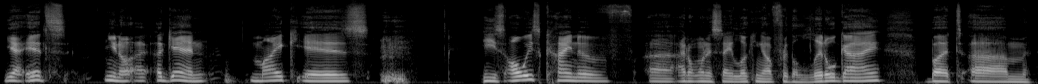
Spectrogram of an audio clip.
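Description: A man's voice: a little high, fairly even intonation, slow, no room sound, clean studio sound. A man chatting about a film, searching for words with lots of ums and restarts. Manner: hesitant, many ums and restarts. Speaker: podcast co-host. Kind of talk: casual film discussion.

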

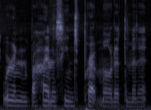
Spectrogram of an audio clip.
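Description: A woman hosting a podcast, chatting playfully with animated, joking energy. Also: sits low, brisk. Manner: playful, animated, swears for jokes. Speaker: podcast host. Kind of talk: casual chat.

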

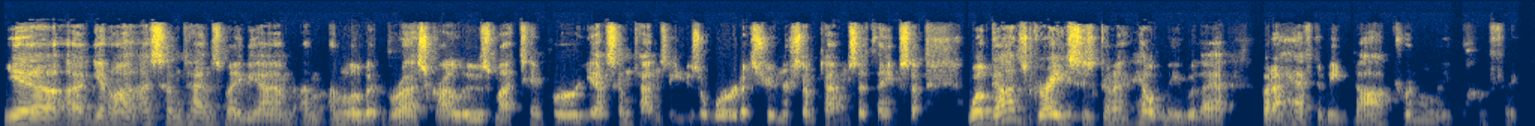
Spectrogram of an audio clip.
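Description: A male preacher speaking as a guest in an interview. He tells personal stories in a halting way, often doubling back over his words. His voice sits in an ordinary middle range. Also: mid-range voice, a bit bright. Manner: halting, with many repeated words. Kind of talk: conversational storytelling.

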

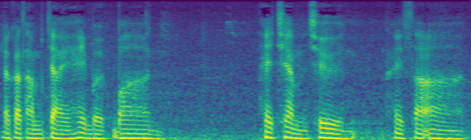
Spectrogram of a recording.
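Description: A man teaching Buddhist meditation, guiding listeners gently and soothingly in short phrases with long pauses. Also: sits low, fairly even intonation, slight background noise. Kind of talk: guided meditation instruction.

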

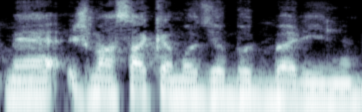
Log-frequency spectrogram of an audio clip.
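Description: A man's voice: mid-range voice, steady tone, fairly quick, darkish tone, breathy edge. A young man with a Québécois French accent, chatting casually about video games, loose and profane, dropping English words into his talk. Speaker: podcast co-host.

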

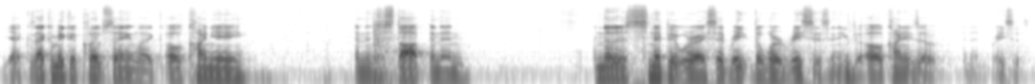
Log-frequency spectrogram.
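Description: A young man hosting a casual late-night podcast, talking in a relaxed, laid-back way with lots of fillers. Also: on the low side, moderate pace. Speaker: podcast host.

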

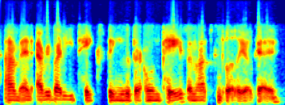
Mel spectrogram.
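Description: Young guy from india, deep voice, lots of likes and ums, tinny call audio. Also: flat delivery, fast, slightly rough. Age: early 20s. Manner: rambling, full of "like" and "um". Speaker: guest. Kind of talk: casual interview answers. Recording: phone-like remote call audio.

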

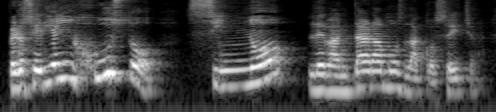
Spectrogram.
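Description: A preacher delivering a sermon, stressing key words by slowing down and repeating them. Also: medium pitch, sing-song, darkish tone. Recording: roomy echo.

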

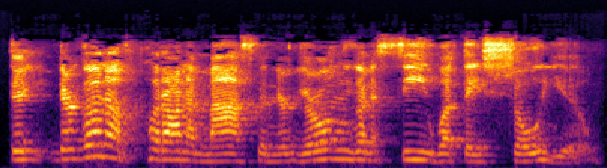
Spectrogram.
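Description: A woman's voice: mid-range voice, brisk, crowd noise, poor audio. A woman co-hosting a casual chat show over a video call, chatty and opinionated, leaning on "like" a lot. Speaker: podcast co-host.

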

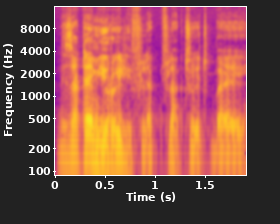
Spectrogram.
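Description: A man's voice: low-pitched, fast talker, dark tone. A man with a Kenyan accent talking casually, switching between slang and English and repeating words for emphasis. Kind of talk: casual chat mixing Swahili slang and English.

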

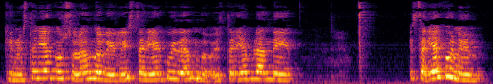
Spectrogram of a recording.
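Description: A woman's voice: sits high, steady tone, fast. A young woman, co-hosting a casual podcast chat, joking and laughing often. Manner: playful, laughs often, imaginative riffing. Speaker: podcast co-host.

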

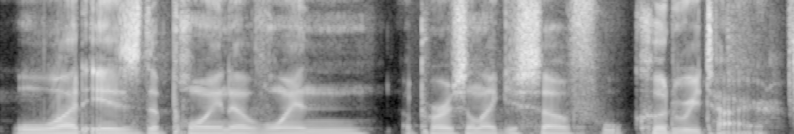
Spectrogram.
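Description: A man's voice: on the low side, fairly even intonation, measured pace, warm tone, smooth, no echo, studio quality. A man hosting a show, chatting casually and putting questions to his guest. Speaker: show host, interviewer. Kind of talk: casual interview chat.

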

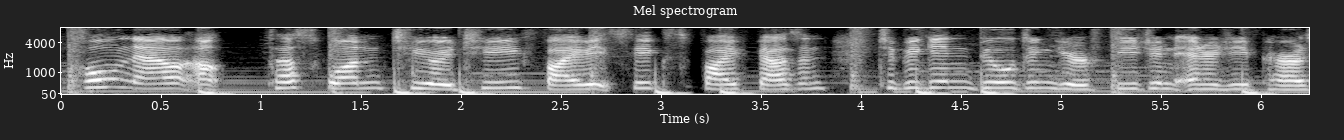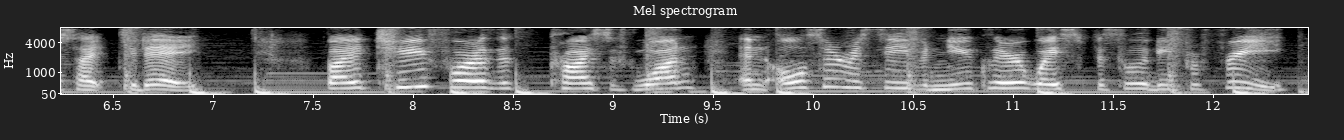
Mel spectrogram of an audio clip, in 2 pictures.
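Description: Peppy infomercial announcer, young woman, high and bright, faint music. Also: normal speed, low-quality recording. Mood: salesy. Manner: salesy pitch.

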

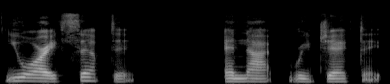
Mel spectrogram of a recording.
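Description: Raspy, gravelly devotional speaker. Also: medium pitch, level tone, very slow, sharp tone, dry recording, studio quality. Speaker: host of a faith talk. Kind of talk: devotional talk and prayer.

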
